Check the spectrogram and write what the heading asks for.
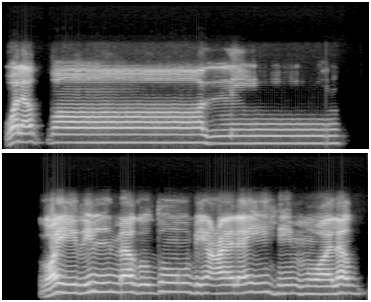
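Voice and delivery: slow, drawn-out Quranic chant with long vowels; Quran recitation. Shown as a demonstration. Teacher models the verse for students, slow tajweed chant. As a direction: chant it slowly like tilawat. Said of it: "teacher recites Fatiha verse".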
